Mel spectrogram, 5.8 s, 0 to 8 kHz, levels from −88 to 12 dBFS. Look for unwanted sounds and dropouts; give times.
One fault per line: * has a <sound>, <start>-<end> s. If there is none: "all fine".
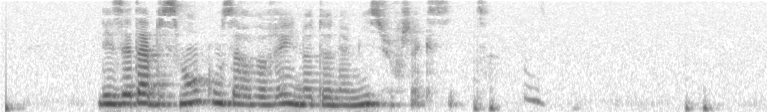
* has a chirp, 3.9-4.1 s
